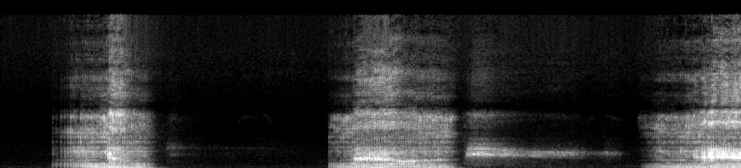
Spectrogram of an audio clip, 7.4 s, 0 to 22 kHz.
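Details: Very heavy snoring: loud, harsh, rattling snores recurring about 20 per minute, with a whistling tone trailing one breath out.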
